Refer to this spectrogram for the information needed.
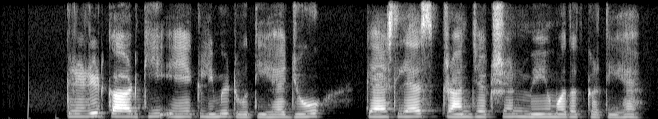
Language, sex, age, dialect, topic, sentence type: Hindi, male, 18-24, Garhwali, banking, statement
